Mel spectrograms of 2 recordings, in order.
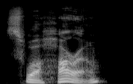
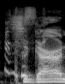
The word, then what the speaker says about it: Saguaro: Saguaro? Saguaro? – It's not swa. It's saguaro. – Okay. Saguaro. Saguaro National Park. – Okay. So we have trouble pronouncing this next part. – Saguaro National Park outside of Tucson.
